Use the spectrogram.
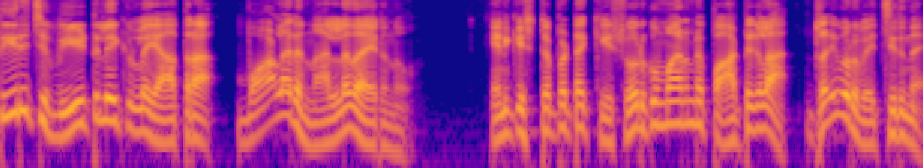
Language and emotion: Malayalam, happy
